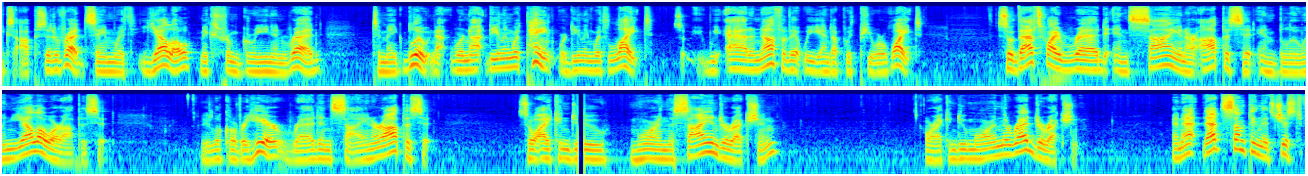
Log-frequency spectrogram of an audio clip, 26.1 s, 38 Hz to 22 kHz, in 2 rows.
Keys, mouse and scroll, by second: 13.9-15.0 alt+drag, 18.7 click, 21.8-23.1 drag.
